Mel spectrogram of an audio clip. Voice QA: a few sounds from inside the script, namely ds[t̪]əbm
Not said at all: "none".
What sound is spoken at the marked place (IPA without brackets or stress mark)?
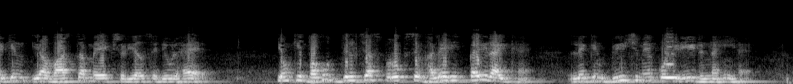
t̪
